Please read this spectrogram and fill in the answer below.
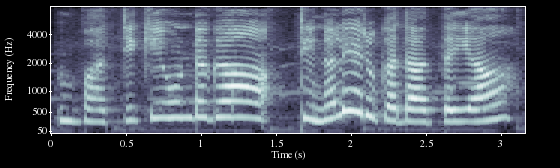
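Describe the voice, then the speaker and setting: A young daughter-in-law in a village tale, played by a woman narrator, high-pitched and polite. She coaxes sweetly and innocently, eager to please, over background music. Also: slow. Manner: polite, cheerful coaxing. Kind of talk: animated village moral story acting.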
